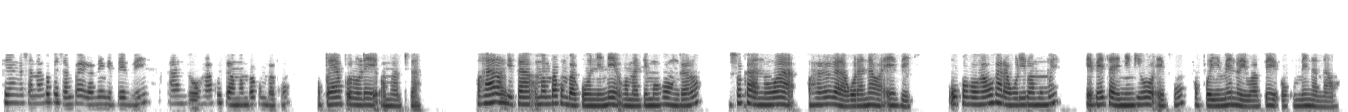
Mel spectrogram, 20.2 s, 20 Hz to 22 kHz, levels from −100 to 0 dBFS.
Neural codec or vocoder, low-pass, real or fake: none; 3.6 kHz; real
